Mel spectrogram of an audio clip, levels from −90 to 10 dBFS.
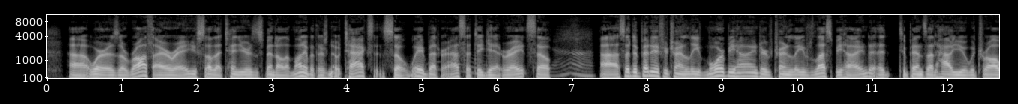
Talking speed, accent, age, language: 230 wpm, American, 30-49, English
